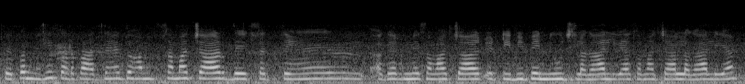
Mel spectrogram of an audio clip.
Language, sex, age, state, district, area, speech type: Hindi, female, 30-45, Uttar Pradesh, Lucknow, rural, spontaneous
